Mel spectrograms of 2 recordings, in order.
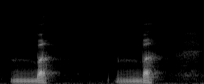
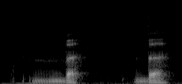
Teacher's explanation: Also, for the br sound, for the B, press your lips together, b, b, and then also make sure your throat is vibrating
